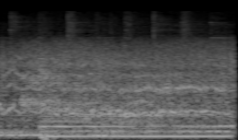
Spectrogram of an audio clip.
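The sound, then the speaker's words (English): A car driven by Din Bowman at high speed around an obstacle course: its tires squeal in a sustained, loud skid over a steady engine roar, the shrill screech holding for nearly two seconds with no voices. “That's Din Bowman driving a car at high speeds around an obstacle course.”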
